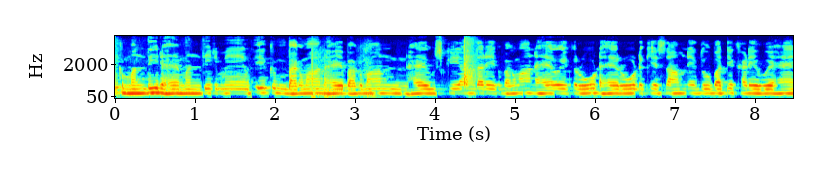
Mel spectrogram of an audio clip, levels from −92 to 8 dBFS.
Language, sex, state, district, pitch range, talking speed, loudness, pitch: Hindi, male, Bihar, Kishanganj, 160-170 Hz, 165 wpm, -17 LUFS, 165 Hz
